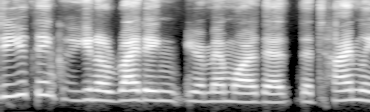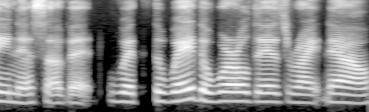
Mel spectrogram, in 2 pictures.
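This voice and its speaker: At a moderate pace with hardly any pauses and ordinary pitch variation, the voice comes through dry and close with no echo against a quiet background. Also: woman, medium pitch for a woman. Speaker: podcast host. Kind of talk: interview. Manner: animated.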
